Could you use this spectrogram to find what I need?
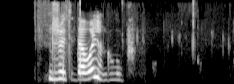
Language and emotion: Russian, neutral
